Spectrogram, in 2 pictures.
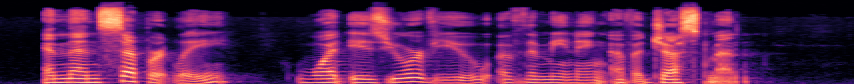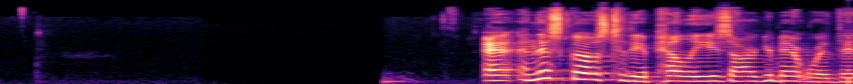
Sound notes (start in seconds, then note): none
